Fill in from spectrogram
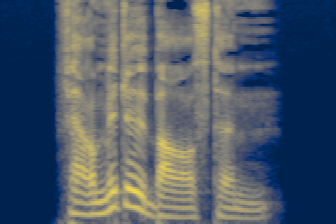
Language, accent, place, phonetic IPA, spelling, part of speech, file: German, Germany, Berlin, [fɛɐ̯ˈmɪtl̩baːɐ̯stəm], vermittelbarstem, adjective, De-vermittelbarstem.ogg
- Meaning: strong dative masculine/neuter singular superlative degree of vermittelbar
